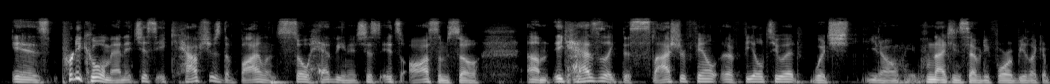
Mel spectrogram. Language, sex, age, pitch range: English, male, 30-49, 95-120 Hz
